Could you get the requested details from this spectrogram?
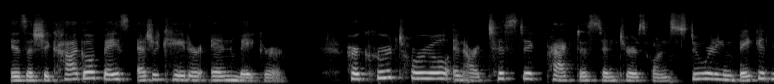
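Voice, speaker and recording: A woman host reading formal guest introductions and then moderating an arts panel over a video call, in a clear, measured way. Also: medium pitch, dark tone. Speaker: co-curator and host.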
